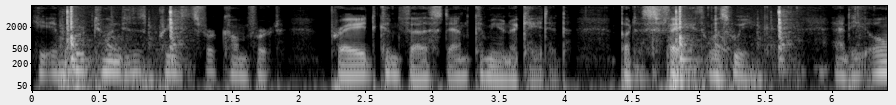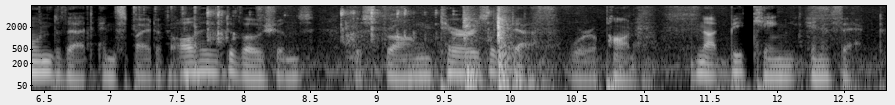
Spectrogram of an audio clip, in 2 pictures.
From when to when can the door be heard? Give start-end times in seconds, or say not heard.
0.2-1.2, 4.8-5.8, 8.8-10.3.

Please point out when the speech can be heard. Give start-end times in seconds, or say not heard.
0.0-12.7.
